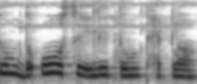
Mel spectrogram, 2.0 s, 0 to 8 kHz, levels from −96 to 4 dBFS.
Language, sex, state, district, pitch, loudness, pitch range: Karbi, female, Assam, Karbi Anglong, 220 Hz, -14 LUFS, 205-265 Hz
